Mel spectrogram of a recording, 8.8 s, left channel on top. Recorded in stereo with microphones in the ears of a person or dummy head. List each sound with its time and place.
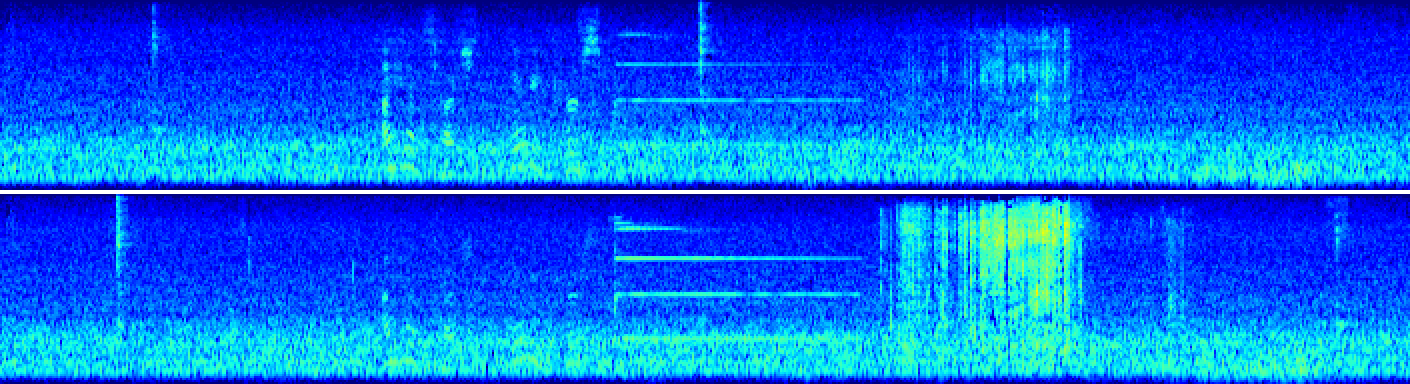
2.4 s a man speaking: 60° left (ahead or behind)
3.8 s a bell: 35° right (ahead or behind)
5.5 s tearing paper: 60° right (ahead or behind)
